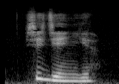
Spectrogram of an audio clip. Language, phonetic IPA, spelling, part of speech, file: Russian, [sʲɪˈdʲenʲje], сиденье, noun, Ru-сиденье.ogg
- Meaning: seat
